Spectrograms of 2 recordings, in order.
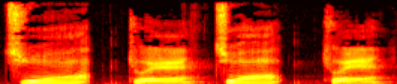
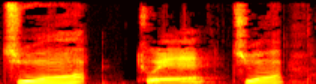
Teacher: we curl our lips together, make it a bit like whistling, and it's the second tone, so we go up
